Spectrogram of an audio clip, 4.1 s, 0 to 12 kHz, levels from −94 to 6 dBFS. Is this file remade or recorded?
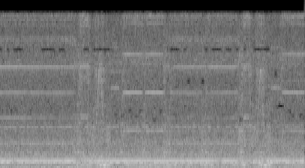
recorded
